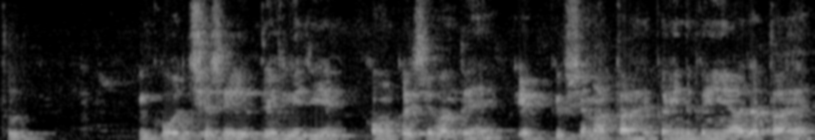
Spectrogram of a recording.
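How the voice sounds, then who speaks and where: A man's voice: a little high, little pitch movement, normal speed. A man, teaching grammar for an exam-prep lesson, asking questions and then answering them step by step. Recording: dull, roomy sound.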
